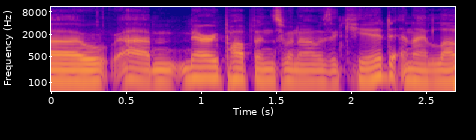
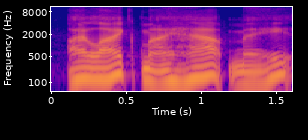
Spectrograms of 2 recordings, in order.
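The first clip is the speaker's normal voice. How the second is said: attempted American accent. Trying an American accent as a joke: attempted American accent. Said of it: "I'll do it as an American".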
